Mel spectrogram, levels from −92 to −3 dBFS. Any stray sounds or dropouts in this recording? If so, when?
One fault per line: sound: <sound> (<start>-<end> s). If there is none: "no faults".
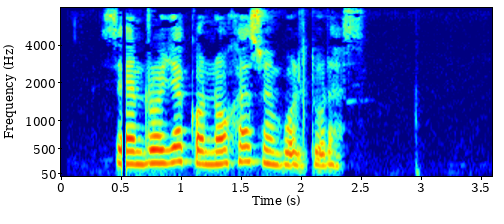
sound: dropout (0.5-0.5 s)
